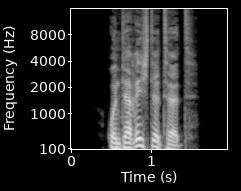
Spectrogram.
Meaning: inflection of unterrichten: 1. second-person plural preterite 2. second-person plural subjunctive II
- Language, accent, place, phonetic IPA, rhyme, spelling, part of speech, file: German, Germany, Berlin, [ˌʊntɐˈʁɪçtətət], -ɪçtətət, unterrichtetet, verb, De-unterrichtetet.ogg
